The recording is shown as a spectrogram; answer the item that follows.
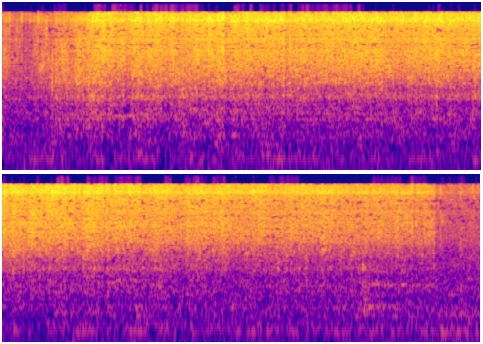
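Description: Chicken pieces hitting a hot pan of curry base, giving a loud, steady hiss and sizzle that rises sharply at the start and holds for several seconds, with no talking.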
